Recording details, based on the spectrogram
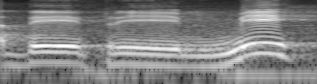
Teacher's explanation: Qual é a mais forte? Mi. Portanto, ela é uma Oxítona.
